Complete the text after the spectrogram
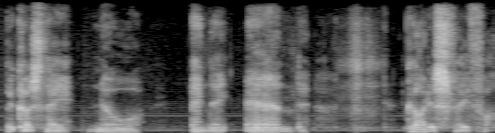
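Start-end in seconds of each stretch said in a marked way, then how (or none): none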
